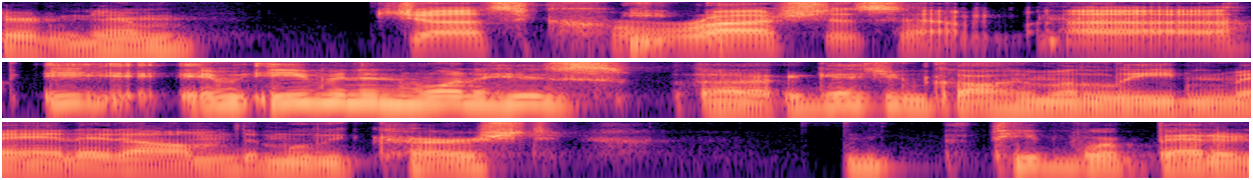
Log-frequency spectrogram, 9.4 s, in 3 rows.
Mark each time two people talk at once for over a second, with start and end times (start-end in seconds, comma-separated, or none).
none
